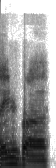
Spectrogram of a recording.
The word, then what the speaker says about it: Ewa: That's why I said that's why it's pronounced Ava even though it's a W because in Swedish that's how it works.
